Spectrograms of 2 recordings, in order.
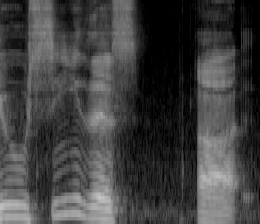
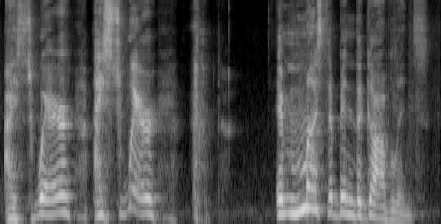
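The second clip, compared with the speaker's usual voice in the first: insistent halfling; 6 semitones higher, 10 dB louder than usual. Acted. Floury halfling blames goblins.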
